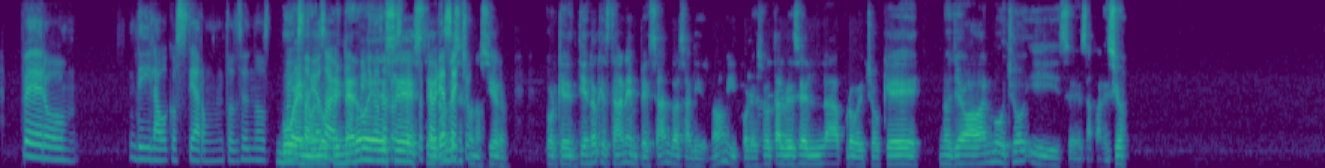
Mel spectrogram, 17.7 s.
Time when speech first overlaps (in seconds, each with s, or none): 3.7 s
